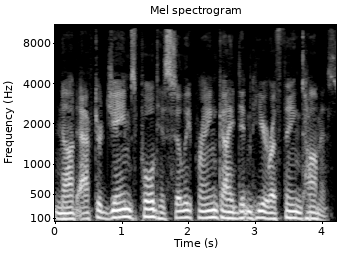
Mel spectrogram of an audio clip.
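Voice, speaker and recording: Someone delivers a put-on character voice at a moderate pace. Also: man, fairly low pitch for a man. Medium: machinima. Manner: nervous, eager.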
